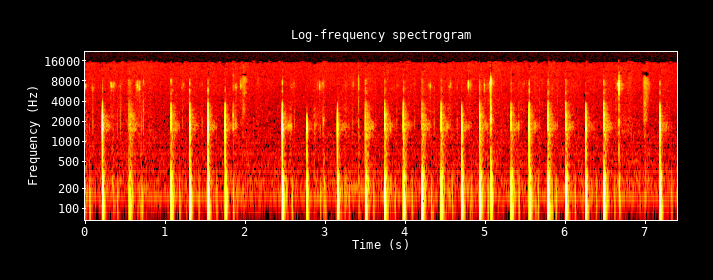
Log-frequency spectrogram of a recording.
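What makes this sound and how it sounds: A pen hatches the head feathers of a drawing on a flat, solid acrylic (plexiglass) sheet, making a quick, uneven run of about 28 sharp taps. Each tap is a dry click with a low, hollow thump and a bright tick on top, dying away almost at once over a faint steady hum.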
